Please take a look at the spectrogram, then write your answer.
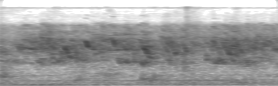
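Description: Dense clucking and murmuring from many chickens packed inside a poultry house, a steady overlapping chorus of soft calls with a few sharper clucks rising above it, no voices present.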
